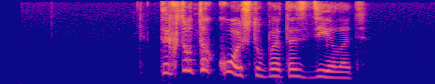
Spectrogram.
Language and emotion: Russian, angry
